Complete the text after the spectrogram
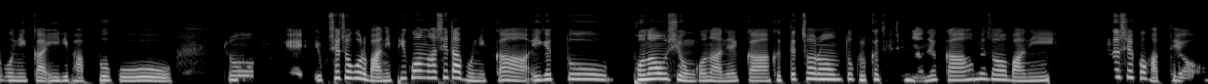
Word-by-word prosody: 보니까 175 -3 -2
일이 170 +1 -1
바쁘고 170 0 -1 0.5
좀 205 - -4
이렇게 205 - -8
육체적으로 295 +5 +2
많이 170 -2 +2
피곤하시다 305 - +2
보니까 180 - -1
이게 200 +5 +2
'또 235 -3 +1 0.2
번아웃이 240 -1 +5
온 165 - -1
건 175 +2 -2
아닐까? 165 +1 -1
그때처럼 240 +2 +2
또 245 - -2
그렇게 220 +1 -1
되진 210 -1 -5
않을까?' 200 +3 -1
하면서 235 -2 +1
많이 175 +1 -1 0.6
힘드실 340 -2 0
것 285 -2 0
같아요. 165 - -5
200 Hz, 320 characters per minute, -23 LUFS, 170-245 Hz, 0.6 s, 번아웃이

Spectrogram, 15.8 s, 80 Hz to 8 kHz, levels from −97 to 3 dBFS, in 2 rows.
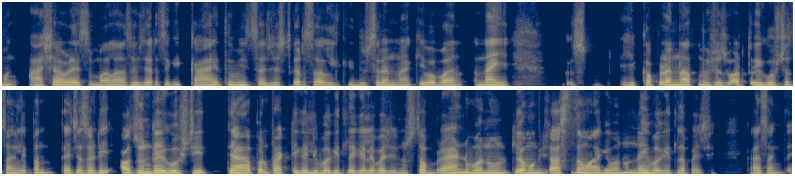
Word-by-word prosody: मग 130 -1 -3 0.3
अशा 130 +4 0
वेळेस 115 -1 +1
मला 110 +3 -1
असं 110 -1 -5
विचारायचं 95 +2 -5
की 115 -1 -10
काय 110 +5 0
तुम्ही 120 0 0
सजेस्ट 105 0 -6
कराल 95 -2 -1 0.2
की - - -6
दुसऱ्यांना 95 0 -3
की 100 - -2
बाबा 100 +1 +2 0.2
नाही 105 -3 +3 0.7
स - - -10 0.4
हे 105 - -4
कपड्यांना 115 +3 +3
आत्मविश्वास 115 0 -2
वाढतो 115 +1 -1
ही 115 - +2
गोष्ट 110 +2 -2
चांगली 110 -3 -2
आहे, 95 - -6
पण 120 - 0
त्याच्यासाठी 120 +3 0 0.2
अजून 135 +8 +4
काही 145 -1 +7
गोष्टी, 130 -1 +2 0.3
त्या 135 +2 +6
आपण 135 -2 +2
प्रॅक्टिकली 120 -1 0
बघितल्या 105 -3 0
गेल्या 90 0 -1
पाहिजे. 90 +1 -1
नुसता 95 +5 -1
ब्रँड 115 +6 +3
म्हणून 120 -1 +2
किंवा 120 -1 +5
मग 120 - +1
जास्त 105 +6 +2
महाग 120 -2 +4
आहे 120 - -2
म्हणून 120 +2 -1
नाही 125 +1 +5
बघितलं 95 -3 -2
पाहिजे. - - -9 0.4
काय - - -1
सांगता 95 -5 -8
115 Hz, 190 wpm, -26 LUFS, 100-120 Hz, 0.7 s, काही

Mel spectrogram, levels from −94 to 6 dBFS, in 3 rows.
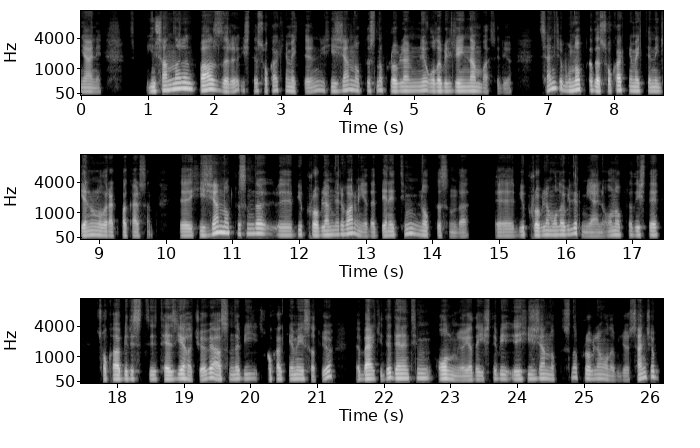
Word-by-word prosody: Yani, 105 -2 -3 0.7
insanların 165 - +4
bazıları, 135 -7 +5
işte, 120 -3 -10
sokak 135 +3 -6
yemeklerinin 110 +1 -4
hijyen 130 +3 -3
noktasında 125 +1 -5
problemli 120 0 0
olabileceğinden 115 -1 +1
bahsediyor. 100 - -13 0.4
Sence 185 -1 -1
bu 125 +1 +1
noktada 150 -6 +5
sokak 135 +6 +1
yemeklerine 115 -1 -1
genel 110 +2 +2
olarak 110 -3 -1
bakarsan, - - -4 0.4
eee, 105 0 +2
hijyen 120 - +3
noktasında, 155 -3 +1
eee, 115 -4 -5
bir 130 - -4
problemleri 120 +3 0
var 160 +2 +3
mı 135 - -5
ya 95 -2 -8
da 95 - -5
denetim 125 +7 -2
noktasında, 95 -4 -6 0.4
eee, 95 0 -4
bir 110 - -3
problem 120 +2 +1
olabilir 130 +5 -1
mi? 95 -2 -10
Yani, 95 0 -7
o 110 +5 -6
noktada, 115 -1 -5
işte, 115 0 -1 0.3
sokağa 115 0 +4
birisi 120 0 -4
ti 115 0 -5
tezgâh 115 +3 +5
açıyor 110 +2 -1
ve 150 - +6
aslında 120 +2 -1
bir 130 +1 -9
sokak 115 +1 -1
yemeği 120 +1 +1
satıyor 135 +6 -2 0.4
ve 110 - -6
belki 120 -3 +5
de 150 +1 +3
denetim 135 +1 +1
olmuyor 115 -7 +3
ya 100 +1 -1
da, - - -2
işte, 115 +4 -8
bir, 120 -2 -4
eee, 115 0 0
hijyen 125 +2 -3
noktasında 150 +7 -9
problem 130 -3 -3
olabiliyor. 100 -3 -9
Sence 155 +10 -1
120 Hz, 150 wpm, -25 LUFS, 110-135 Hz, 0.7 s, ve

